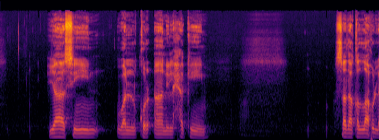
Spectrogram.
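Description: A middle-aged man speaks slowly and deliberately into a microphone, in short phrases with pauses.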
